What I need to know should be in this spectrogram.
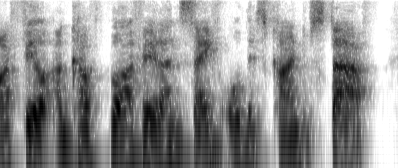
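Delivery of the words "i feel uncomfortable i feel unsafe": ordinary talk, nothing marked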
